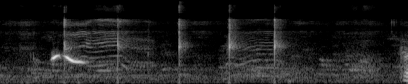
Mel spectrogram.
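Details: A kitten named Kasshh mews, then has several short, sharp, evenly spaced clicking hiccups, about four in three seconds, in a quiet room; cat hiccups.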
